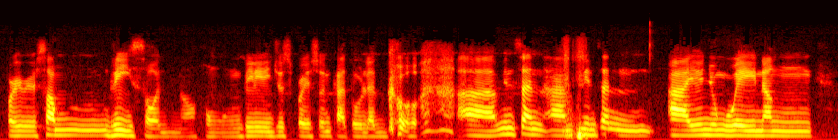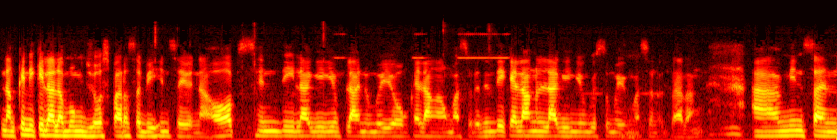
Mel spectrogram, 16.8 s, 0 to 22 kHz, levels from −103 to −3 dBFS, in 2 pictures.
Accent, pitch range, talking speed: native, 125-150 Hz, 170 wpm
